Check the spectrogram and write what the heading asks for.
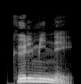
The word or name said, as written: culminer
